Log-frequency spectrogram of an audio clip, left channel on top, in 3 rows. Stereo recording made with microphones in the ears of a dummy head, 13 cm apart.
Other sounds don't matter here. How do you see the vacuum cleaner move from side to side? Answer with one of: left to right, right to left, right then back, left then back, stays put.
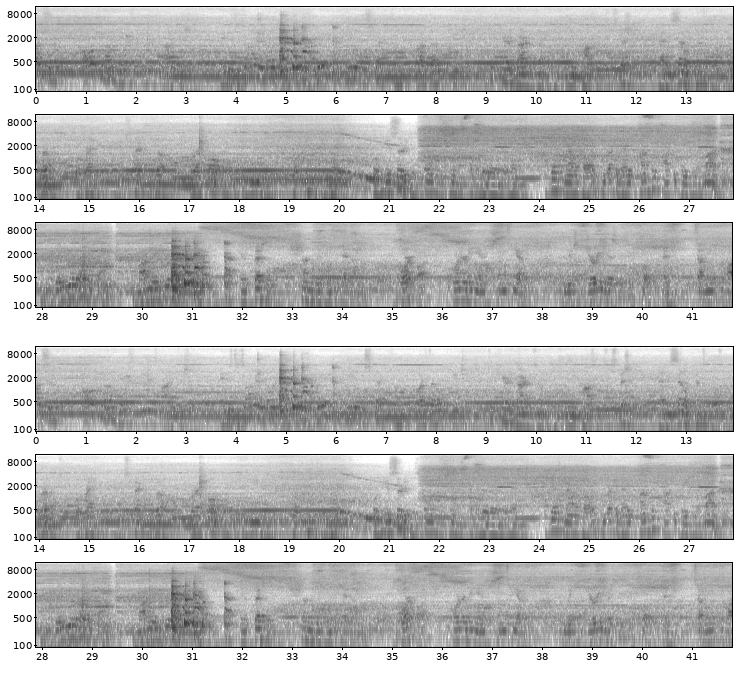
left to right.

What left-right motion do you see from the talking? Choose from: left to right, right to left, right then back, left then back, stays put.
right to left.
